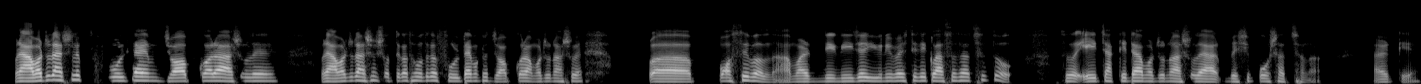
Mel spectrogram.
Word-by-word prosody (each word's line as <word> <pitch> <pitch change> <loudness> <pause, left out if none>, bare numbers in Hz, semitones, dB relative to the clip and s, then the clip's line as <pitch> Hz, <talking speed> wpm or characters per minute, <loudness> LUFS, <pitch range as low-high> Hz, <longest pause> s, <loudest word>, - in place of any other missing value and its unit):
মানে 155 0 +6
আমার 170 +3 +9
জন্য 205 0 +6
আসলে 215 +2 -2 0.3
ফুল 175 0 -1
টাইম 180 -1 +6 0.2
জব 155 +1 +6
করা 170 0 +6
আসলে, 165 +2 -4 0.6
মানে 145 0 +2
আমার 155 +3 +3
জন্য 185 +1 +1
আসলে 190 +2 -5
সত্যি 170 0 -7
কথা 175 0 -1
বলতে 175 0 -3
গেলে 180 0 -2
ফুল 155 -1 -3
টাইম 165 0 +3
একটা 170 -2 -7
জব 135 0 -1
করা 155 -1 +1
আমার 140 +1 -7
জন্য 145 -1 -6
আসলে 150 0 -6 0.8
আ - - +4 0.6
পসিবল 160 -1 +1
না। - - -11
আমার 135 +1 0 0.2
নি 145 - -1
নিজের 160 +3 0
ইউনিভার্সিটি 165 +2 -3
ক্লাসেস 165 +2 +1
আছে 205 - -16
তো। - - -3 0.6
তো 150 - -5 0.2
এই 150 - +2
চাকরিটা 155 +1 0
আমার 145 -1 -5
জন্য 145 0 -6
আসলে 140 +2 -4
আর 125 - +2 0.2
বেশি 135 +4 -7
পোষাচ্ছে 140 -2 -7
না - - -19 0.6
আরকি। 120 +1 -9
155 Hz, 195 wpm, -24 LUFS, 145-170 Hz, 0.8 s, আমার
